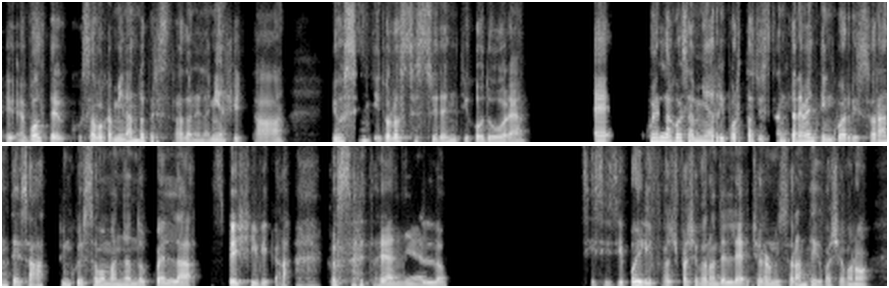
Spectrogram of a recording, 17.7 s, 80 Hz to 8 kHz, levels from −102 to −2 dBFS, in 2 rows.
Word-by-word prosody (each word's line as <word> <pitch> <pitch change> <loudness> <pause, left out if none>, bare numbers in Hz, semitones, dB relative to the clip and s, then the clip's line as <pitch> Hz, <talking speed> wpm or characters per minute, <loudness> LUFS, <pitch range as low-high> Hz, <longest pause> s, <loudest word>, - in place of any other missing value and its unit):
e 125 - -1
a 125 - -3
volte, 170 +5 +3
qu - - -21
stavo 130 -1 +3
camminando 135 +10 +2
per 120 - -8
strada 120 -1 -4
nella 105 -1 -6
mia 135 0 0
città, 105 -3 -4 0.4
e 155 - 0
ho 165 - +3
sentito 165 - -1
lo 125 - +5
stesso 180 +6 -7
identico 125 -2 -2
odore, 105 0 -1 0.6
e 160 0 +3 0.2
quella 190 -2 +4
cosa 175 -3 +3
mi 155 +1 +2
riportato 170 -3 -1
istantaneamente 150 +4 +1
in 130 - 0
quel 135 +1 +3
ristorante 140 +4 0
esatto 150 +2 -3
in 135 - -2
cui 140 +2 -2
stavo 135 0 +1
mangiando 130 -2 -1
quella 125 -4 +2
specifica 130 +1 +2 0.4
costoletta 145 +2 -4
di 120 - +4
agnello. 115 -2 -1 1.4
Sì, 115 - -14
sì, 115 -3 -11
sì. 115 +2 -4
Poi 185 0 +8
lì 135 - +1
fac 125 -2 -6
facevano 130 -2 -1
delle 115 0 +2
c'era 125 -2 -1
un 120 - 0
ristorante 150 +8 -1
che 135 - -1
facevano 110 -1 -2
130 Hz, 170 wpm, -24 LUFS, 120-150 Hz, 1.4 s, Poi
